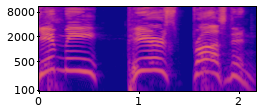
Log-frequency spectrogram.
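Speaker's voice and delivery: loud, high, drawn-out demand; emphatic insistence. Real, not acted. Podcaster defending his celebrity pick to a co-host, emphatic insistence. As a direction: belt it out slowly, word by word.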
